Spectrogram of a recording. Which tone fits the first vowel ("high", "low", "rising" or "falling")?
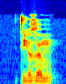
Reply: rising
